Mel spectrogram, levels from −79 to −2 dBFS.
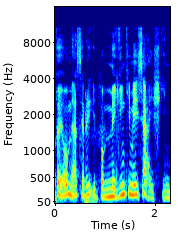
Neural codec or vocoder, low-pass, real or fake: none; 10.8 kHz; real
